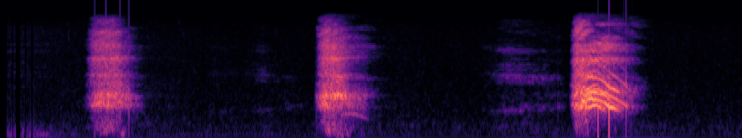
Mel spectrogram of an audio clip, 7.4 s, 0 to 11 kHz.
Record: {"exhalation_length": "7.4 s", "exhalation_amplitude": 28216, "exhalation_signal_mean_std_ratio": 0.31, "survey_phase": "beta (2021-08-13 to 2022-03-07)", "age": "65+", "gender": "Male", "wearing_mask": "No", "symptom_change_to_sense_of_smell_or_taste": true, "smoker_status": "Never smoked", "respiratory_condition_asthma": false, "respiratory_condition_other": false, "recruitment_source": "REACT", "submission_delay": "1 day", "covid_test_result": "Negative", "covid_test_method": "RT-qPCR"}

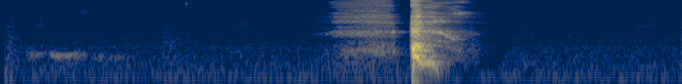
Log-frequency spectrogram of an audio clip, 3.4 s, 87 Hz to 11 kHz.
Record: {"cough_length": "3.4 s", "cough_amplitude": 32768, "cough_signal_mean_std_ratio": 0.14, "survey_phase": "beta (2021-08-13 to 2022-03-07)", "age": "45-64", "gender": "Female", "wearing_mask": "No", "symptom_none": true, "smoker_status": "Ex-smoker", "respiratory_condition_asthma": false, "respiratory_condition_other": false, "recruitment_source": "REACT", "submission_delay": "1 day", "covid_test_result": "Negative", "covid_test_method": "RT-qPCR"}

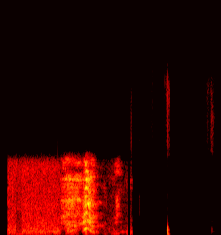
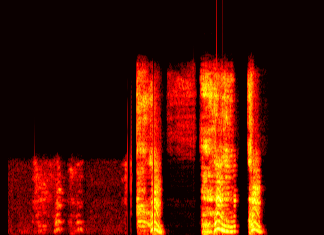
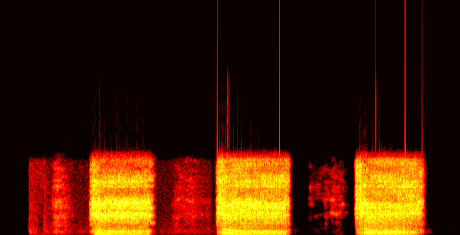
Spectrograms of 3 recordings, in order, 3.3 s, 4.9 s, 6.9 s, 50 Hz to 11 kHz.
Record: {"cough_length": "3.3 s", "cough_amplitude": 8772, "cough_signal_mean_std_ratio": 0.34, "three_cough_length": "4.9 s", "three_cough_amplitude": 32767, "three_cough_signal_mean_std_ratio": 0.38, "exhalation_length": "6.9 s", "exhalation_amplitude": 32768, "exhalation_signal_mean_std_ratio": 0.61, "survey_phase": "beta (2021-08-13 to 2022-03-07)", "age": "45-64", "gender": "Male", "wearing_mask": "No", "symptom_none": true, "smoker_status": "Ex-smoker", "respiratory_condition_asthma": false, "respiratory_condition_other": false, "recruitment_source": "REACT", "submission_delay": "2 days", "covid_test_result": "Negative", "covid_test_method": "RT-qPCR"}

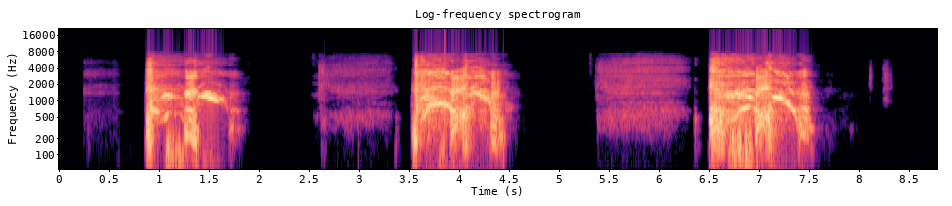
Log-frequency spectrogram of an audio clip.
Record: {"three_cough_length": "8.8 s", "three_cough_amplitude": 32767, "three_cough_signal_mean_std_ratio": 0.45, "survey_phase": "beta (2021-08-13 to 2022-03-07)", "age": "45-64", "gender": "Male", "wearing_mask": "No", "symptom_none": true, "smoker_status": "Ex-smoker", "respiratory_condition_asthma": false, "respiratory_condition_other": false, "recruitment_source": "REACT", "submission_delay": "0 days", "covid_test_result": "Negative", "covid_test_method": "RT-qPCR", "influenza_a_test_result": "Negative", "influenza_b_test_result": "Negative"}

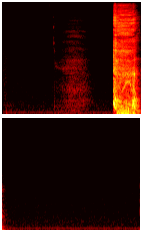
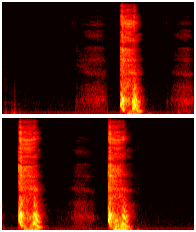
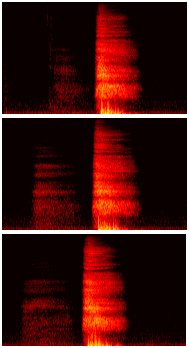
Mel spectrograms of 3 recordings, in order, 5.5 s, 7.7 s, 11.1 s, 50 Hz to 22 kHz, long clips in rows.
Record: {"cough_length": "5.5 s", "cough_amplitude": 22526, "cough_signal_mean_std_ratio": 0.22, "three_cough_length": "7.7 s", "three_cough_amplitude": 32768, "three_cough_signal_mean_std_ratio": 0.23, "exhalation_length": "11.1 s", "exhalation_amplitude": 6263, "exhalation_signal_mean_std_ratio": 0.29, "survey_phase": "beta (2021-08-13 to 2022-03-07)", "age": "45-64", "gender": "Female", "wearing_mask": "No", "symptom_none": true, "smoker_status": "Never smoked", "respiratory_condition_asthma": false, "respiratory_condition_other": false, "recruitment_source": "REACT", "submission_delay": "0 days", "covid_test_result": "Negative", "covid_test_method": "RT-qPCR"}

